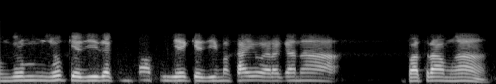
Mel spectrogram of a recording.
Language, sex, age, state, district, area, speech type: Manipuri, male, 45-60, Manipur, Imphal East, rural, conversation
